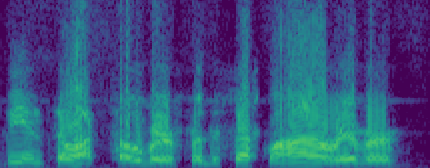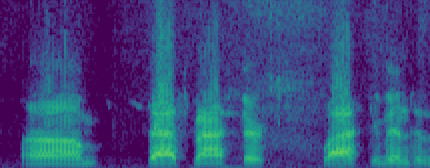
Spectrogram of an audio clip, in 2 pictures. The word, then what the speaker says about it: Susquehanna: He comes alive in those how do you pronounce it again? The Susquehanna, yeah.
